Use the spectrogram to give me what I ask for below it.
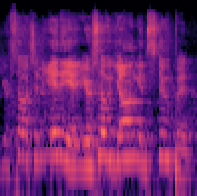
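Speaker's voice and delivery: fifty-year-old mocking youth; scornful older person. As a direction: talk down at a kid. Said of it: "It's like".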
